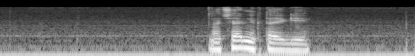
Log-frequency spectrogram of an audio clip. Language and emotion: Russian, neutral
